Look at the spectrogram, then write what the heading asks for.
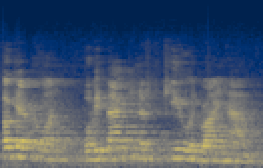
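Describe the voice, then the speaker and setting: A young man playing a brash, loud club announcer in a staged script reading, with a commanding showman manner. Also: a little high, fairly quick, highs cut off, lightly acted. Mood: upbeat announcing. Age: young adult. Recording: echoey hall from far off, faint noise.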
